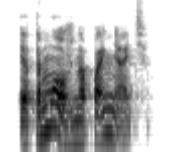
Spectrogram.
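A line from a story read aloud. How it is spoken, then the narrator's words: Grumbling. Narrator (Russian): проворчал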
